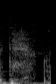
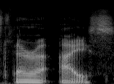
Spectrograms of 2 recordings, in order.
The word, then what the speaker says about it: Thera Ice: Theracle, am I saying it right? No, I'm not. Thera Ice. That's How did I get the Theracle? It looks like Theracle. Thera Ice. But it's Thera Ice.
